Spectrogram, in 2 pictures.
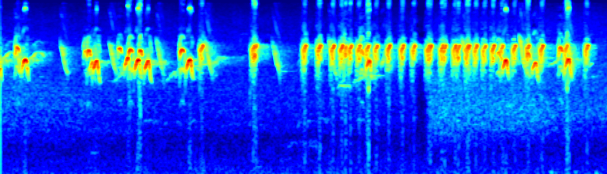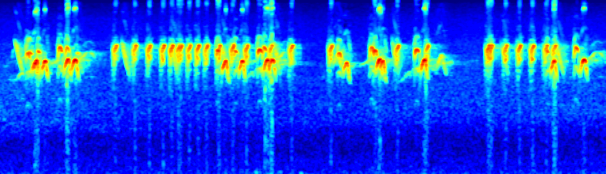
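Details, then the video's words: Sunbird fighting call used as a trapping lure: long stretches of rapid, shrill chirps and trills broken by several short silences. "suara pikat burung kolibri tarung"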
